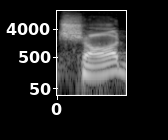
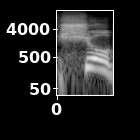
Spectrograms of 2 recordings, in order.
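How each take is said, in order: First: The name rhymes with 'bad', ending in a d. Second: The name sounds like 'show', with no final d. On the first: The speaker calls it wrong. "I've been calling him Chad because that's what all my friends were calling him" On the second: The speaker calls it right. "But that name is pronounced chaud because that's the French word for hot"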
